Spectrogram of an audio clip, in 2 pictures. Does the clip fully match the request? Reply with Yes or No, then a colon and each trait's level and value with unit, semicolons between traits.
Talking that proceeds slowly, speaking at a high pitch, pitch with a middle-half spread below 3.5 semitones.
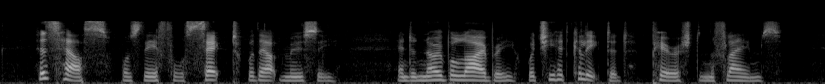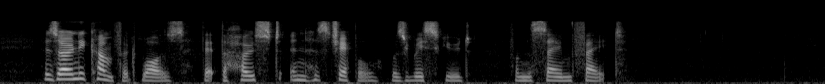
No: slow, 125 wpm; medium, 180 Hz; narrow, 2.6 semitones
